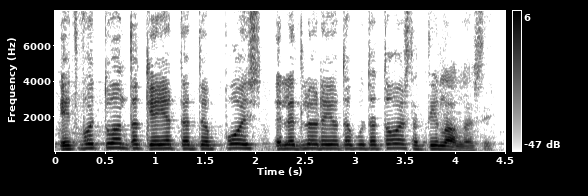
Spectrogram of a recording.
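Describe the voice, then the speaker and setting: A woman's voice: mid-range voice, lightly acted. A woman voicing a sensible, fair-minded young hero chick in a cartoon fandub. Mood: cautious.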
